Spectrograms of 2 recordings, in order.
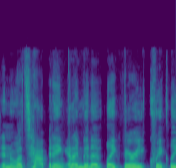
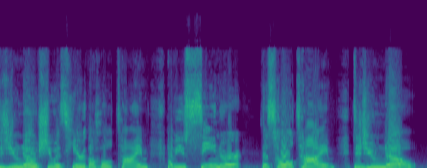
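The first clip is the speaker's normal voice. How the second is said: very accusatory, pitched-up, demanding tone; 5 semitones higher than usual. Confronting the doctor while towering over him: accusatory tone. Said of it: "in a very ac-, accusatory tone".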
